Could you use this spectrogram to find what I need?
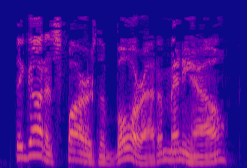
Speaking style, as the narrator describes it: he said

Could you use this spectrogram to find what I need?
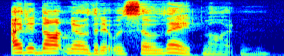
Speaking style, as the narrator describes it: said my lady, in that gentle tone which always won for her the willing service of her inferiors

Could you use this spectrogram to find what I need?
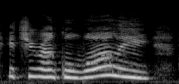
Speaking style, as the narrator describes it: panted her mother

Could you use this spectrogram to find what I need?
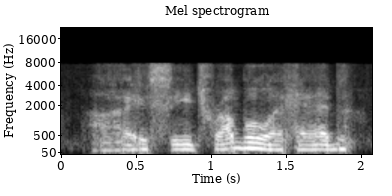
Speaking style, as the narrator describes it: murmured the esquire, almost cheerfully

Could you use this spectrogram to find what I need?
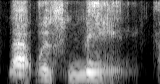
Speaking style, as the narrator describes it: Alice said indignantly

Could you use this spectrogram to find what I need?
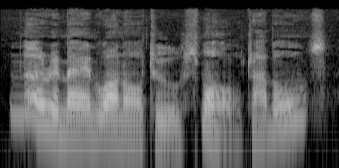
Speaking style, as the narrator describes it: answered the insolent fellow, in the mildest tone in the world

